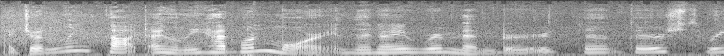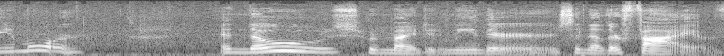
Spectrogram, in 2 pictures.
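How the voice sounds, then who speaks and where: A woman voicing an excitable, nerdy young girlfriend who rambles enthusiastically with giggles in a scripted audio roleplay, recorded on a condenser microphone. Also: mid-range voice, slow, gravelly, a little hiss or hum, rough recording. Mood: tender. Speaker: voice actor. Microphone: USB condenser microphone.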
